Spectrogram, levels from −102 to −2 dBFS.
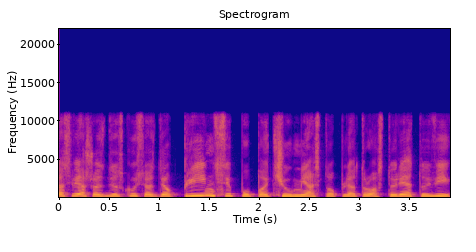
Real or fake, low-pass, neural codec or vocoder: real; 10.8 kHz; none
